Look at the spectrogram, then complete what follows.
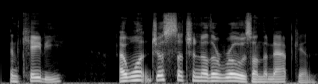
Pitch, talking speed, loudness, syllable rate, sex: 145 Hz, 205 wpm, -16 LUFS, 6.1 syllables/s, male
